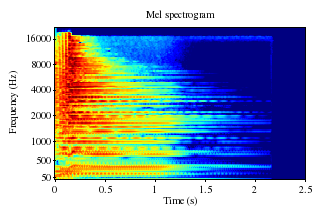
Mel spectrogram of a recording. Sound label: A Major Add 13th A, chord; Aadd13 Chord {5 4 2 2 5 2} strummed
